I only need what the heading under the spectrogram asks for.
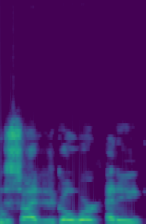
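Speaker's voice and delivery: ordinary delivery, nothing marked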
